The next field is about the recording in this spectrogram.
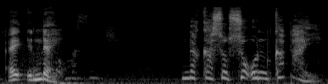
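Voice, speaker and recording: A woman's voice: high voice, very animated, takes it slowly, fairly bright tone, heavily acted. A woman playing a nosy, fretful village neighbour in an Ilocano comedy drama, speaking with an Ilocano accent. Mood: chatty, probing. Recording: clearly noisy with clicks.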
